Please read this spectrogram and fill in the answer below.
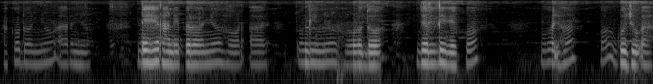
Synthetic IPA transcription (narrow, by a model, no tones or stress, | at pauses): akɔd̪ɔɲuaɾɲu | ɖɛɦɛɾɦãɳɖipɛɾɔɲɔɦɔɽaɾ | t̪uŋɡiɲuɦɔɽd̪ɔ | d͡ʒɛld̪iɡɛkɔ | ɡɔc̚ˀɦɔ̃ | kɔɡud͡ʒuʔa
